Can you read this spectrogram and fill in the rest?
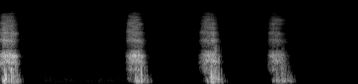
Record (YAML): exhalation_length: 3.6 s
exhalation_amplitude: 30569
exhalation_signal_mean_std_ratio: 0.32
survey_phase: alpha (2021-03-01 to 2021-08-12)
age: 18-44
gender: Female
wearing_mask: 'No'
symptom_none: true
smoker_status: Never smoked
respiratory_condition_asthma: true
respiratory_condition_other: false
recruitment_source: REACT
submission_delay: 1 day
covid_test_result: Negative
covid_test_method: RT-qPCR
